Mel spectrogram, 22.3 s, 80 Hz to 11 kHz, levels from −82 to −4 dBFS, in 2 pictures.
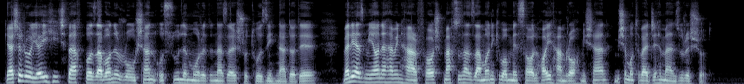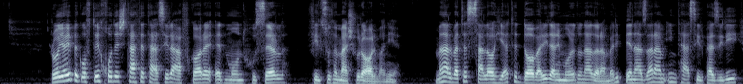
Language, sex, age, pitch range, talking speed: Persian, male, 30-49, 105-135 Hz, 150 wpm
